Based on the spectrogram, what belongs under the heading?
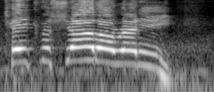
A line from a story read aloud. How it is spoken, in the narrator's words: yell from below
